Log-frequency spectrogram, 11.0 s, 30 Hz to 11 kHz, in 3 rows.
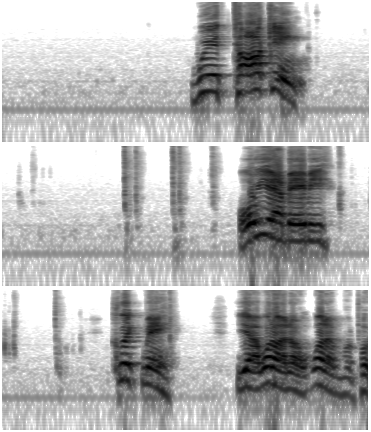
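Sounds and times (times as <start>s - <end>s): faint keyboard keystrokes: 3.8s - 4.2s, 4.8s - 6.0s, 7.0s - 8.3s.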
